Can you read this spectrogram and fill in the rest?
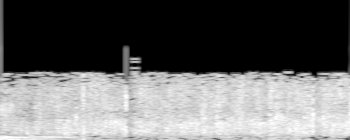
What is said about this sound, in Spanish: Y lo veo de aquí a Tom Lupo, ¿es eso, señor? Es Tom Lupo, vamos a aplaudir.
